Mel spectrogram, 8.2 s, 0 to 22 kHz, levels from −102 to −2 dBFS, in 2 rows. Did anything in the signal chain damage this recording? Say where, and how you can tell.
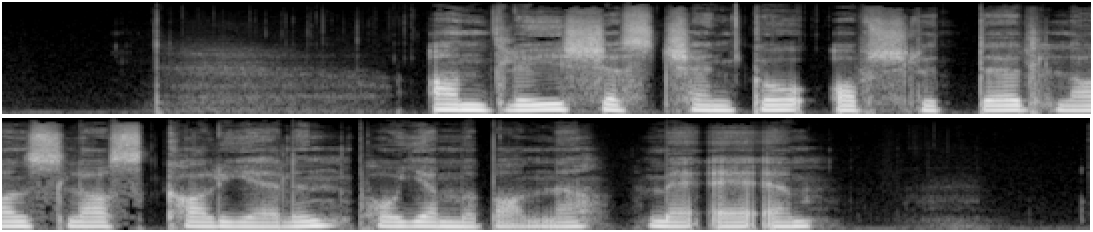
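No, none of the stages in the chain left any audible damage in this speech recording. There is nothing at any point that would point back to the wiring, conversion, processing, transmission, storage or playback.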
